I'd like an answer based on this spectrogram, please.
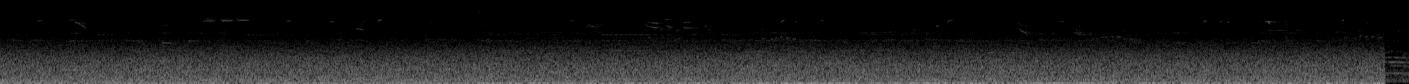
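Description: Steady rushing background noise with faint, scattered bird chirps, cutting off abruptly just before the end.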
